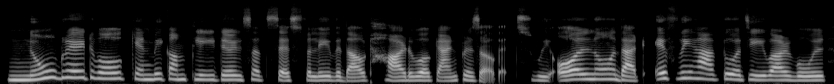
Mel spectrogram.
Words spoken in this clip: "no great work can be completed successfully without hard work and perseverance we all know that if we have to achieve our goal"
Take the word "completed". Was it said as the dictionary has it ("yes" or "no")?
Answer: yes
